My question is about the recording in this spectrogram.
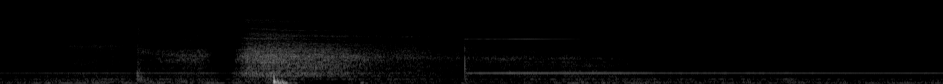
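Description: Tuning fork humming one steady tone. A few seconds in there is a soft thump and a breathy whoosh, then the fork is struck again about halfway through and rings on with a faint higher overtone.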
